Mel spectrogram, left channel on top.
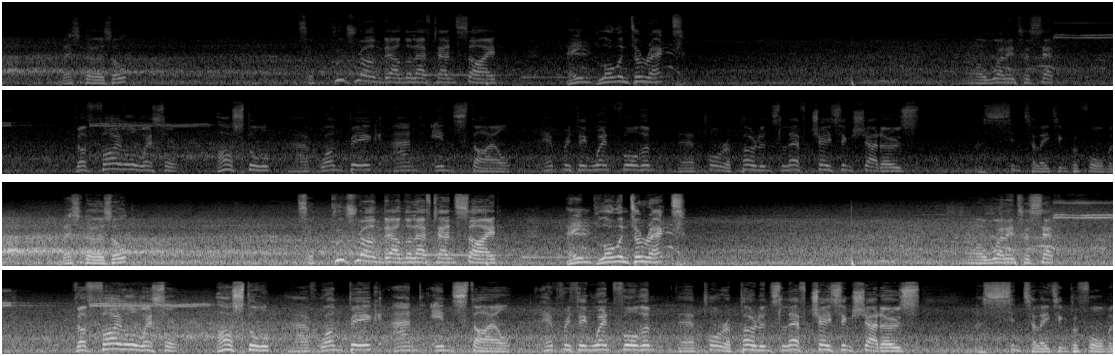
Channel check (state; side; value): quieter; left; 22.1 dB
